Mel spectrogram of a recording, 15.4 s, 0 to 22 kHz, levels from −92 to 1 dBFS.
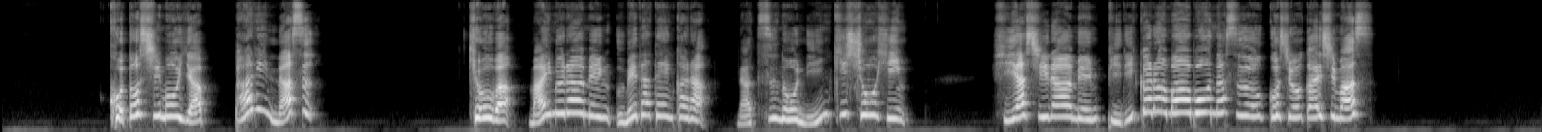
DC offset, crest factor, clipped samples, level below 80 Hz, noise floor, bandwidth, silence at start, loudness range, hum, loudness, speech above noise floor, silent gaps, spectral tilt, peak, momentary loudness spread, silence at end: under 0.1%; 20 dB; under 0.1%; -60 dBFS; -78 dBFS; over 20 kHz; 1.1 s; 3 LU; none; -18 LUFS; 60 dB; none; -2 dB/octave; 0 dBFS; 9 LU; 1.7 s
